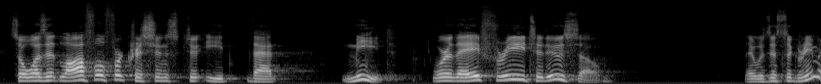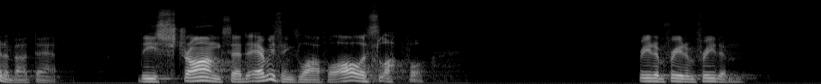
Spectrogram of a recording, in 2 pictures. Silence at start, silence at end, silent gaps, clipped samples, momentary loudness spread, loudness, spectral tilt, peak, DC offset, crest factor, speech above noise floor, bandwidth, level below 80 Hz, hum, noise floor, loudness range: 0.1 s; 0.8 s; none; under 0.1%; 17 LU; -25 LUFS; -5.5 dB/octave; -4 dBFS; under 0.1%; 22 dB; 42 dB; 18.5 kHz; -68 dBFS; none; -66 dBFS; 9 LU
